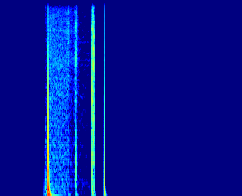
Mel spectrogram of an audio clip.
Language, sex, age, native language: Icelandic, female, 40-49, Icelandic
